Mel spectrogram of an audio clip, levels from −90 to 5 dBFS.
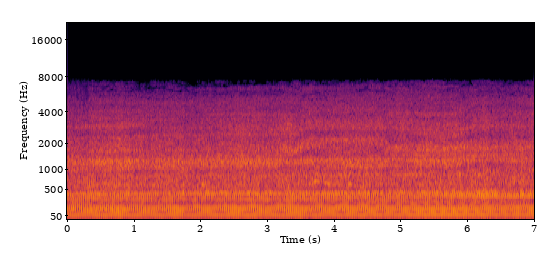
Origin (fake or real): real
